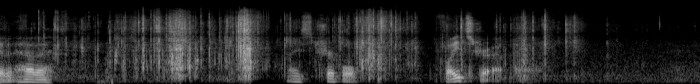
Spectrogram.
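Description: A foil wrapper crinkles and tears as hands open it.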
